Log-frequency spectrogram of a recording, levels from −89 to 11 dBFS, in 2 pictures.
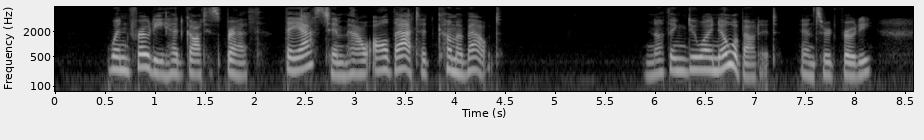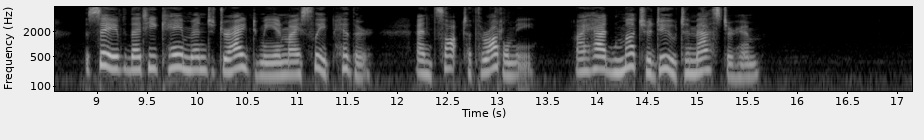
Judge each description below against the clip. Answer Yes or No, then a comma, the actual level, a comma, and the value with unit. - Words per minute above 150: Yes, average, 160 wpm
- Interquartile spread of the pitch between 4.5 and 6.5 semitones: Yes, average, 4.9 semitones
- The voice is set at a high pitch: Yes, high, 220 Hz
